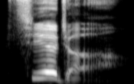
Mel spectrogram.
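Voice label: "jie1 zhe5", Chinese; 汉语口语新时代-初级下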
